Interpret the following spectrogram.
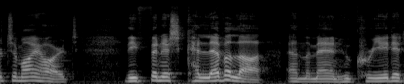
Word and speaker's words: Kalevala: Now, I've also heard this pronounced Kalevala, which is how I used to pronounce it, but I've heard Finns more frequently pronounce it Kalevala. So I'm going with Kalevala.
